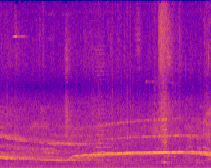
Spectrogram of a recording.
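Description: Emergency vehicle siren wailing loudly: one slow sweep that falls in pitch over the first second and a half, then climbs back up.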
